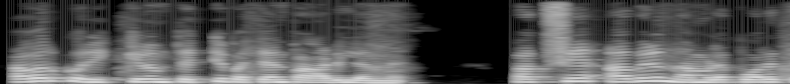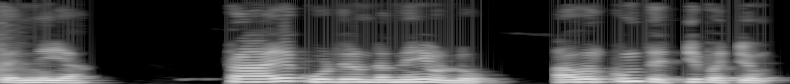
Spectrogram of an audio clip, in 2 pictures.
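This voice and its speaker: A woman's voice: fairly high pitch, warm tone, close to an everyday voice. A woman voicing a loving young woman who patiently coaxes her younger sister, in a storybook reading. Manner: soothing, patient, coaxing. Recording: slightly dull lo-fi recording.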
